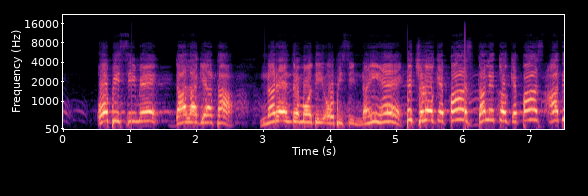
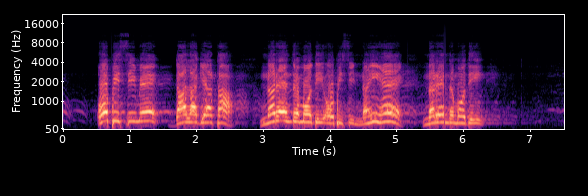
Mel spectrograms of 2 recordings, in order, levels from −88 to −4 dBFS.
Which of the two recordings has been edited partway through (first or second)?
first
